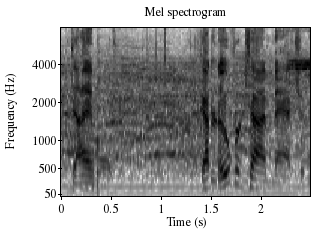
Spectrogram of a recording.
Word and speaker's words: Dybel: pronounce it anyway, but do not say Dibble. I guess PA announcers across the state have said Dibble. It is indeed Dybel.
